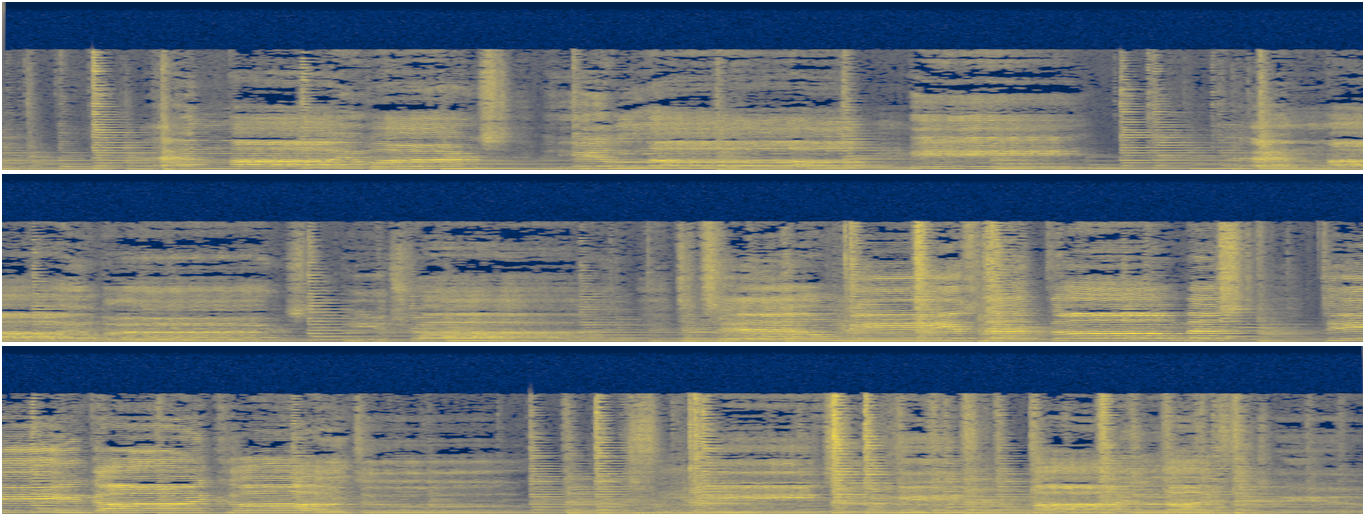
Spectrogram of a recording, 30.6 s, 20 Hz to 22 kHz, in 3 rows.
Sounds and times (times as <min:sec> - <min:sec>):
Music: 0:00.0 - 0:30.6
Male singing: 0:01.1 - 0:08.2, 0:09.1 - 0:24.4, 0:25.0 - 0:30.6.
